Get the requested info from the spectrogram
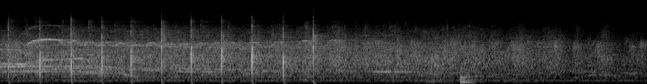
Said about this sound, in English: Let's have a big round of applause for all our storytellers.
